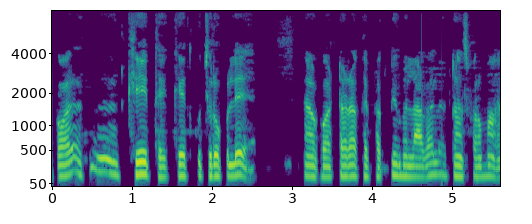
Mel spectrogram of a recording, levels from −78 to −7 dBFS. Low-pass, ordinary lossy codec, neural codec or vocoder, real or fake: none; none; none; real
